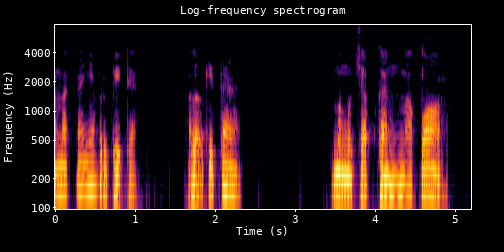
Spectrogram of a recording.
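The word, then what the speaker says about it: مطار: Kalau kita mengucapkan mator dengan artian toknya itu dua harokat, maka dia bermakna bandara.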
